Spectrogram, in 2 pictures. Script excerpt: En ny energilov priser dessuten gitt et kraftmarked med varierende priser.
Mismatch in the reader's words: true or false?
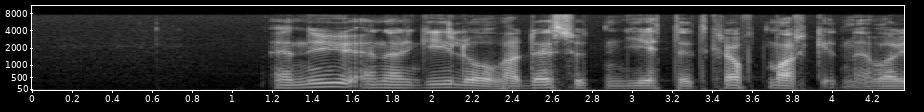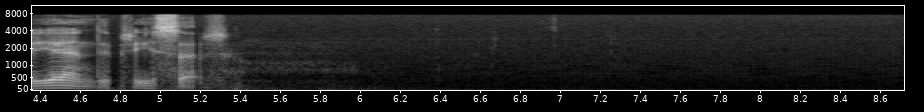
true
